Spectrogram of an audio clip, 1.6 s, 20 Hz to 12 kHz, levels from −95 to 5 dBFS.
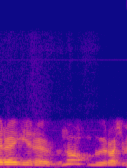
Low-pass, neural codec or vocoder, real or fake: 9.9 kHz; none; real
